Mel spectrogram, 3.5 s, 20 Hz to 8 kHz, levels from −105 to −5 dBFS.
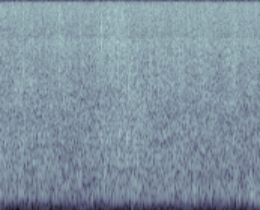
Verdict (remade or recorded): remade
